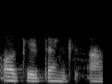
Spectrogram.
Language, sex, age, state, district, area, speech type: Tamil, female, 45-60, Tamil Nadu, Viluppuram, rural, conversation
